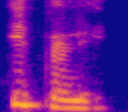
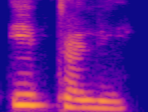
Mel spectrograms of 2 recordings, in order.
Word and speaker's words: Italy: Se eu falo, I've traveled to Italy, ou Italy, na pronúncia britânica, a gente respeita o T, então fala Italy. Se eu falo a pronúncia americana, se eu falo water, eu falo Italy.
